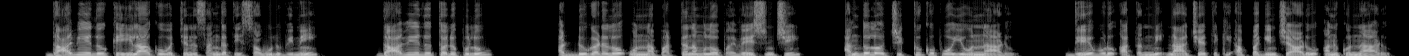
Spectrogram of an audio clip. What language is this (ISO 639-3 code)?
tel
